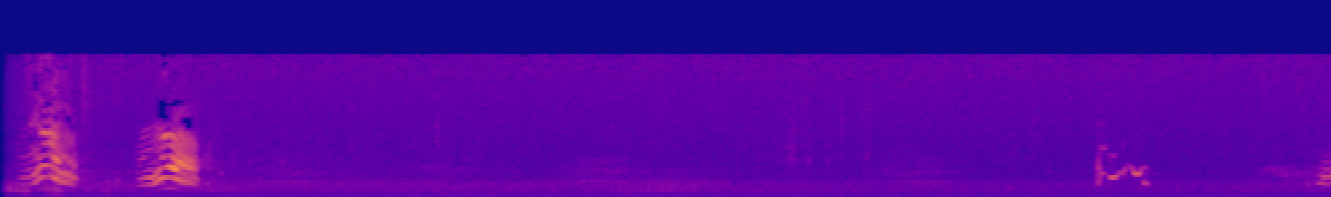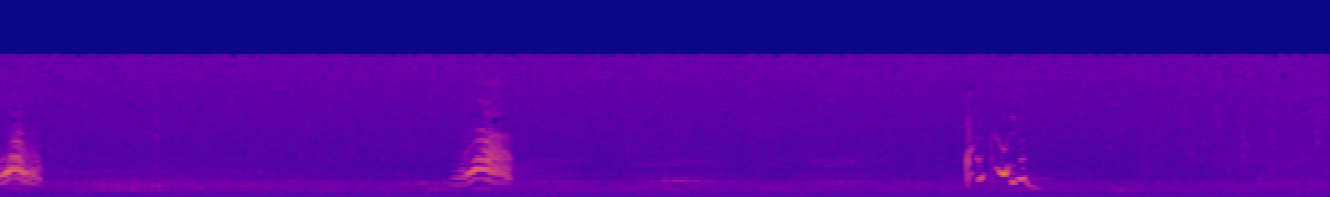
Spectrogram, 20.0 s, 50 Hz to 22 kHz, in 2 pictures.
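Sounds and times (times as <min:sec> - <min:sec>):
faint steady hiss: 0:00.0 - 0:19.9
Eurasian jay mewing calls: 0:00.1 - 0:01.6.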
